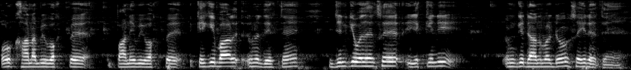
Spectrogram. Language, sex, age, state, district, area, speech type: Urdu, male, 18-30, Uttar Pradesh, Ghaziabad, rural, spontaneous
